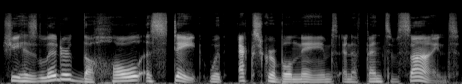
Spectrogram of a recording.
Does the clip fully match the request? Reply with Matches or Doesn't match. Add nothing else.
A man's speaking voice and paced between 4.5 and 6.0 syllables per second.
Matches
